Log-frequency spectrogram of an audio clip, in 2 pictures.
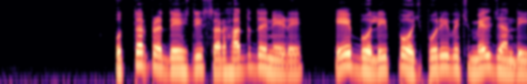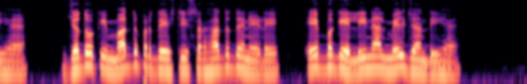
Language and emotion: Punjabi, neutral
